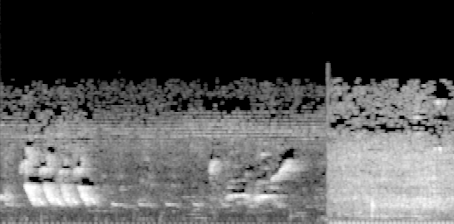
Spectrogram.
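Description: Small birds chirping: a quick run of five or six high chirps near the start, then a few fainter ones. About three seconds in, a steady hiss with a low hum comes in abruptly.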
